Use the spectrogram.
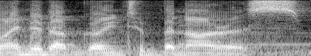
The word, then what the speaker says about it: Banaras: So I ended up going to Banaras, which is a place in India, sometimes pronounced as Vanaras, which is a place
